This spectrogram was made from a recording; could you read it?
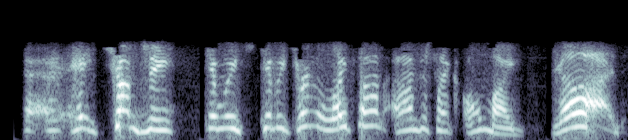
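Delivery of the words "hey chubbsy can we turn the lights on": put-on man's yell, much higher pitched. Telling a story, the speaker acts out what a man yelled, retelling a yell. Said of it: "And he yells out".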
